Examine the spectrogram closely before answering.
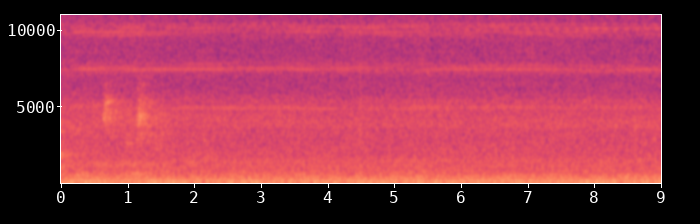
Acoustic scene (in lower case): subway station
